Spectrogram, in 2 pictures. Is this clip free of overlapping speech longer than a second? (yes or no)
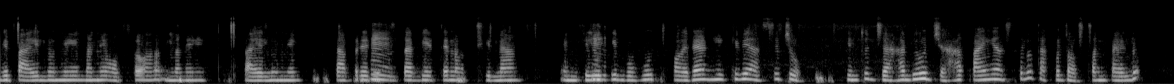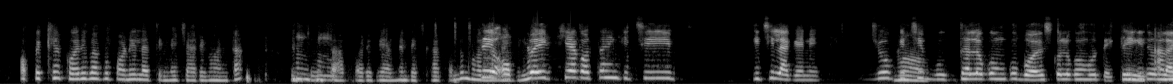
yes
